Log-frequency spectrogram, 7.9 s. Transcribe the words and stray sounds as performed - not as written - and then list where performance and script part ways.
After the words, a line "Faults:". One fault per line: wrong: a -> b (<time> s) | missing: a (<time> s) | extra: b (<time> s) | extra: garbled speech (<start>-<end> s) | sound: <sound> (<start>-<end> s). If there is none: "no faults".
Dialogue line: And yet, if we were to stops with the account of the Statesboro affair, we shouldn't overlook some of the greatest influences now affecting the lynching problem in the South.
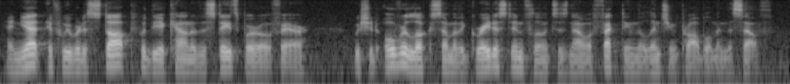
And yet, if we were to stop with the account of the Statesboro affair, we should overlook some of the greatest influences now affecting the lynching problem in the South.
Faults:
wrong: stops -> stop (0.9 s)
wrong: shouldn't -> should (3.6 s)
